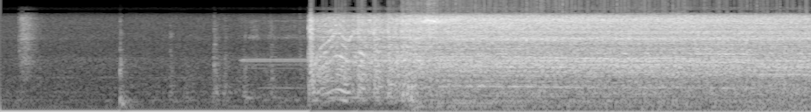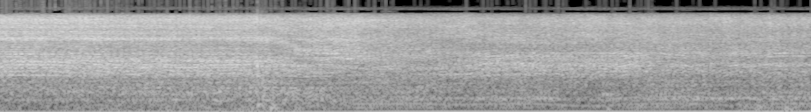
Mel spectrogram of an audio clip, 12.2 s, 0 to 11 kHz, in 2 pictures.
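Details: BMW E39 528i: short crank, engine catches and settles into loping uneven idle pulsing three to four times a second; rough idle.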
